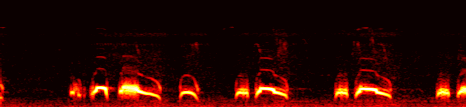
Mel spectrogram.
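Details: Steady series of dove coos for training decoy birds: each phrase pairs a short note with a longer arching, downward-sliding coo, repeated four times at about one-and-a-half-second intervals.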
